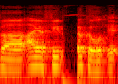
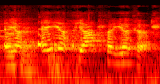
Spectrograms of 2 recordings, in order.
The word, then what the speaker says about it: Eyjafjallajökull: Oh, that would make sense because basically the effects of Eyjafjallajökull, was that even close? No. Eyjafjallajökull. Fjallajökull, okay. At least I got all the syllables.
